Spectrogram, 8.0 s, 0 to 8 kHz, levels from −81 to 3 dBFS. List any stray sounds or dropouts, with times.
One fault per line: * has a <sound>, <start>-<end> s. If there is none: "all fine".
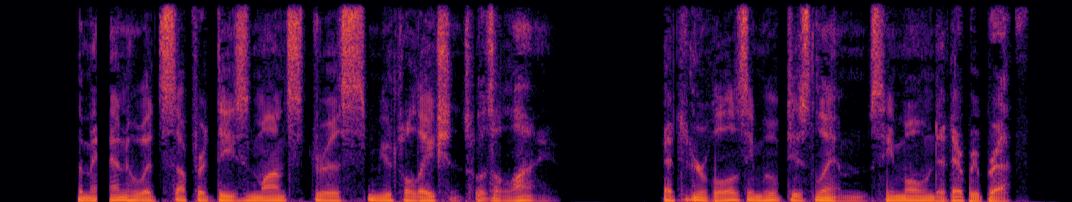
* has a dropout, 0.7-0.8 s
